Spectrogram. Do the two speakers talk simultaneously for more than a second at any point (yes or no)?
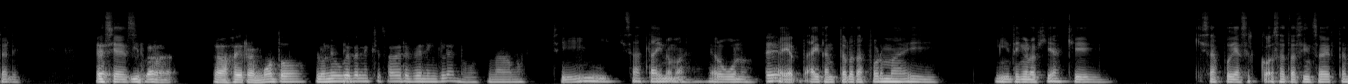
no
